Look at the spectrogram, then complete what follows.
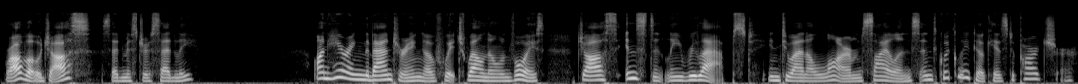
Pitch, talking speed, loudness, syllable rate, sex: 190 Hz, 140 wpm, -20 LUFS, 5.0 syllables/s, female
